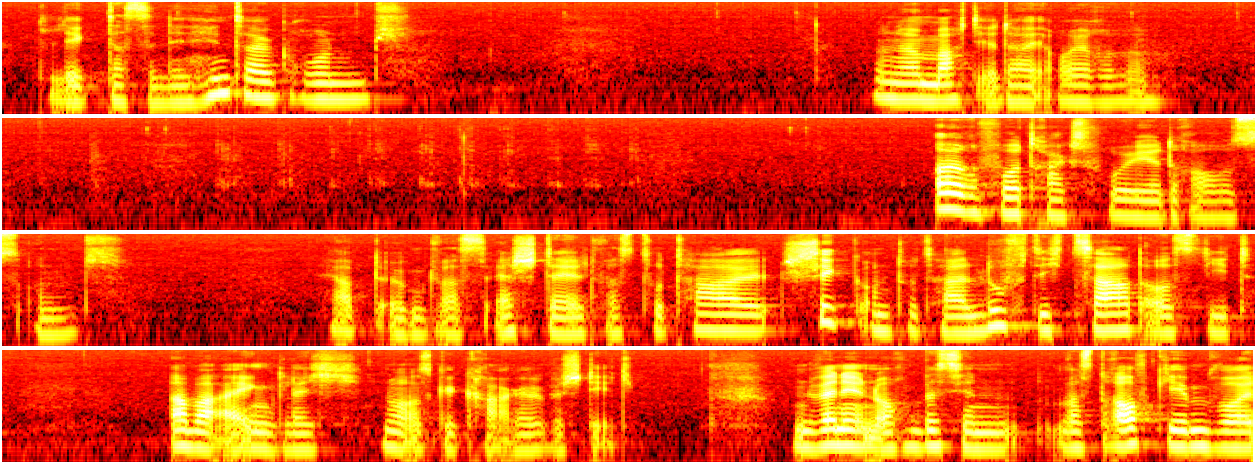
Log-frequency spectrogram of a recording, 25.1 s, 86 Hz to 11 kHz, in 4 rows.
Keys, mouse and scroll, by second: 1.0-2.1 drag, 2.9-3.9 ctrl+drag, 4.1 click, 5.8 ctrl+click, 7.1 click, 7.5-9.8 scroll up 6, 10.4 click, 18.4-21.0 drag, 24.7 middle click.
